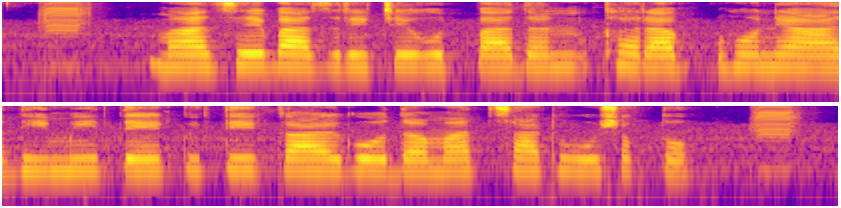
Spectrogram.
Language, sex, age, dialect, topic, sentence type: Marathi, female, 25-30, Standard Marathi, agriculture, question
